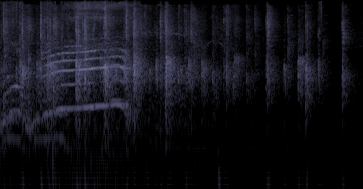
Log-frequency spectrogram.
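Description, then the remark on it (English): A crowd claps steadily, many hands creating dense, irregular bursts of applause that gradually thin out, with a raised voice calling out over the clapping at the start. “You can clap.”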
